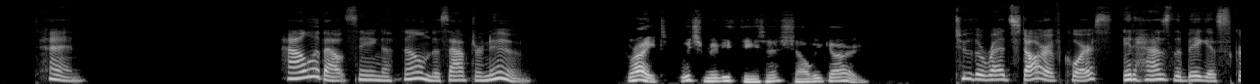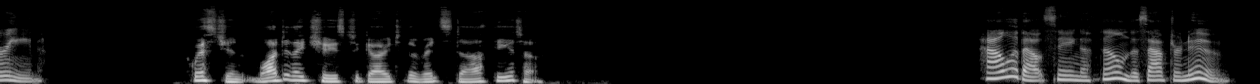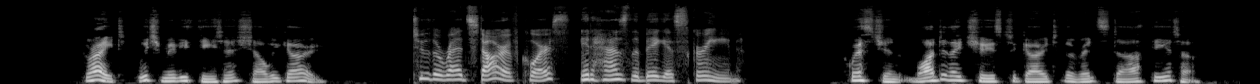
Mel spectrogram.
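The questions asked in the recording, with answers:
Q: why do they choose to go to the Red Star Theater?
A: It has the biggest screen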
